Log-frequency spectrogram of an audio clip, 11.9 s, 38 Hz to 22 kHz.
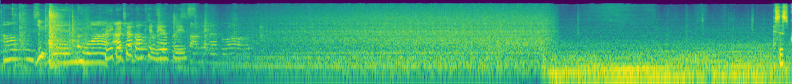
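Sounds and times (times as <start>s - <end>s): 
speech: 0.0s - 3.9s, 11.6s - 11.8s
car engine humming while driving: 3.6s - 11.8s.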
